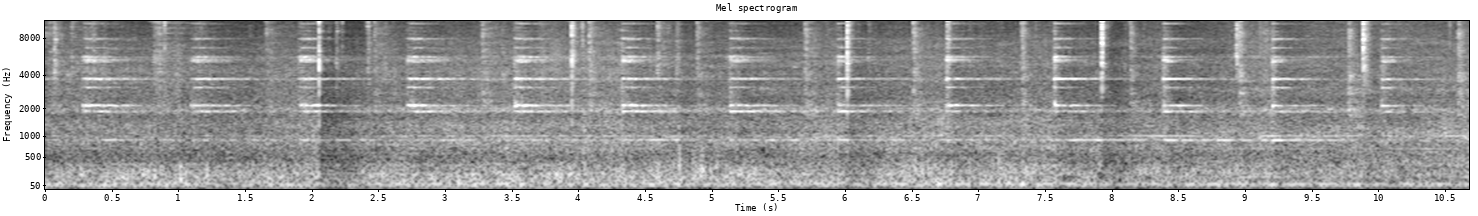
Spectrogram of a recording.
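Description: Union Pacific freight train with diesel-electric locomotives passing close by, a steady heavy engine rumble under the rolling of the wheels. Over it a bell rings in an even rhythm, a little under twice a second.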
